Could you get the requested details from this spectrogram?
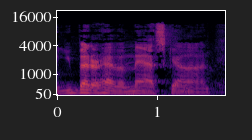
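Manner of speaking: ordinary talk, nothing marked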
